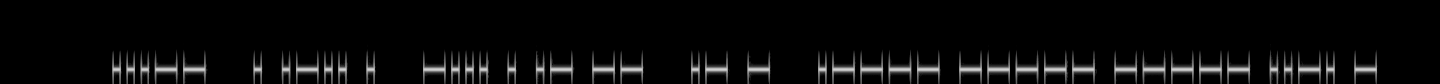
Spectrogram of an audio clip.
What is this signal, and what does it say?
Morse code, heard as a keyed tone, about 17 wpm, 700 Hz. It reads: 3 ELE BEAM AT 100FT
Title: Common QSO Phrases 17wpm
